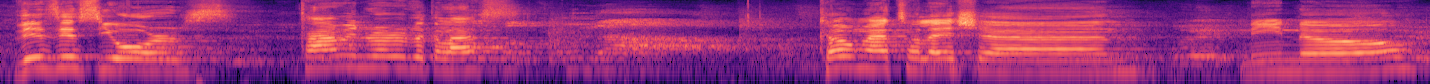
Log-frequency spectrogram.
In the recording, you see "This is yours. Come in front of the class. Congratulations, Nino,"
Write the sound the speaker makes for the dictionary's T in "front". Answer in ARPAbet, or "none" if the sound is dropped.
none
